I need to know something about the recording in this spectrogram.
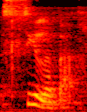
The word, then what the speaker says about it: sílaba: Por exemplo, na palavra sílaba, nós temos aqui, ó, tá circulado, mas eu vou reforçar, ó, si. O si é a sílaba mais forte da palavra sílaba, né?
